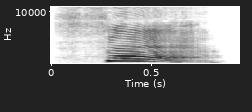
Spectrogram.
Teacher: S. Dil ucunun ön dişlerin arasına hafifçe girmesiyle çıkarılır. Bu harf okunurken dil dişlerin arasından hafifçe dışarı çıkarılır. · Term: peltektir, peltek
